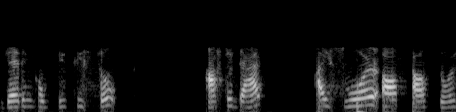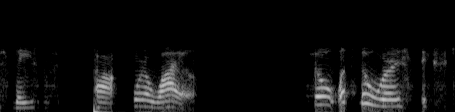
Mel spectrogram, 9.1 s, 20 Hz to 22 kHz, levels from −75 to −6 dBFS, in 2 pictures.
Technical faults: RealAudio 14.4 codec; DC step

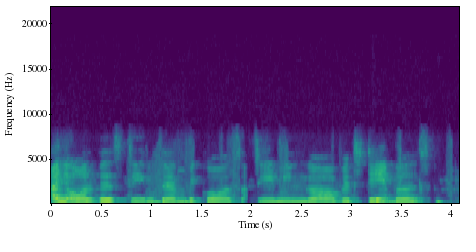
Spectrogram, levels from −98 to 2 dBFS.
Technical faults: speech suppressed in double talk; short concealed packet loss

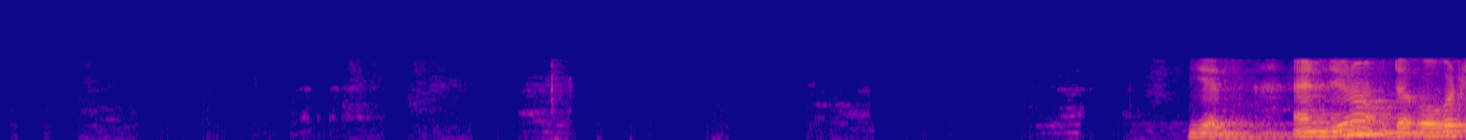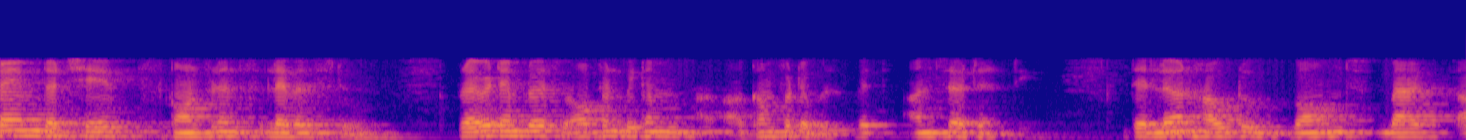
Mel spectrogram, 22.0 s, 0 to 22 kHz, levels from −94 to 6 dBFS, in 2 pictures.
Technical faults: none

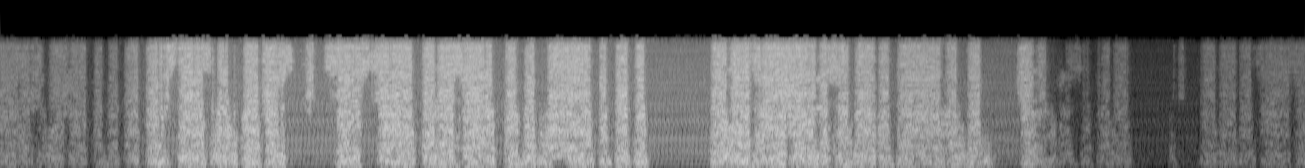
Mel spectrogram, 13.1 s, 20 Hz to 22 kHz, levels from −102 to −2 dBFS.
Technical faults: automatic gain falling

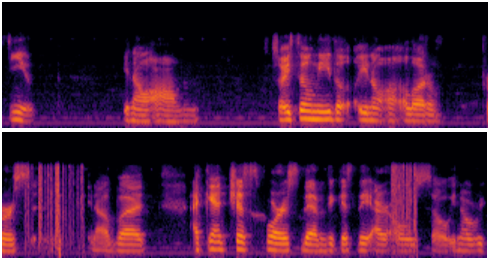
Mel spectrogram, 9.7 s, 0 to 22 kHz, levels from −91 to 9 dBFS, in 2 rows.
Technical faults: short concealed packet loss; lost packet rebuilt from error correction; cable scratch noise

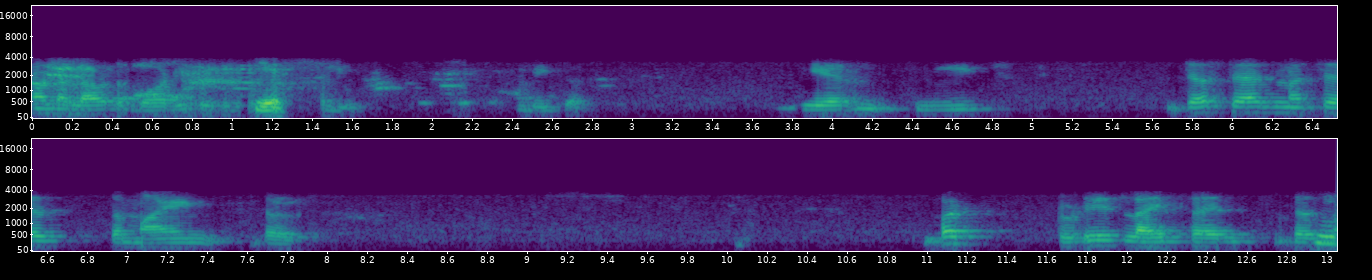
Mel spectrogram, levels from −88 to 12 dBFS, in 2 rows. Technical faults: G.729 codec

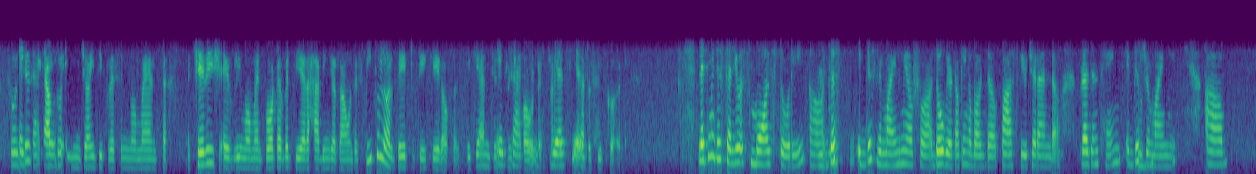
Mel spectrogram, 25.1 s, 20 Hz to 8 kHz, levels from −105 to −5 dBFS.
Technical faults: G.729 codec

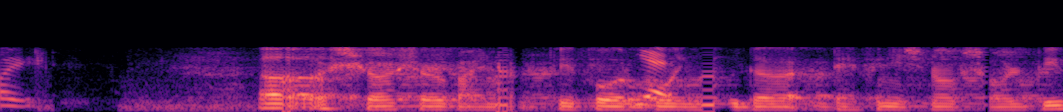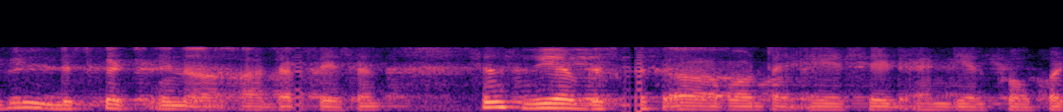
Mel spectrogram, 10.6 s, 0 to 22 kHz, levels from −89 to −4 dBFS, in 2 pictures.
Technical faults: echo with no canceller; Bluetooth CVSD headset codec; Bluetooth headset packet repeated

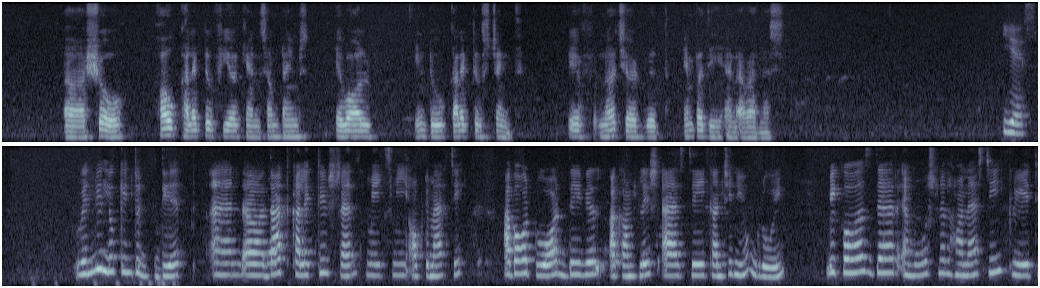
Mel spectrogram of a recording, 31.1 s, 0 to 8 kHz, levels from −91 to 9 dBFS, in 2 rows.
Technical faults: echo leak

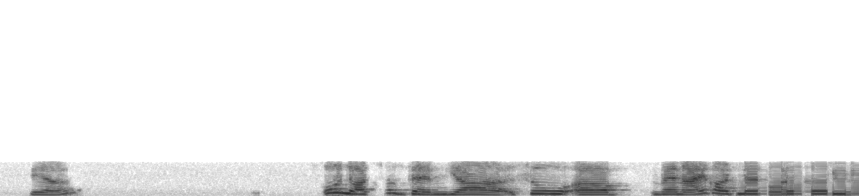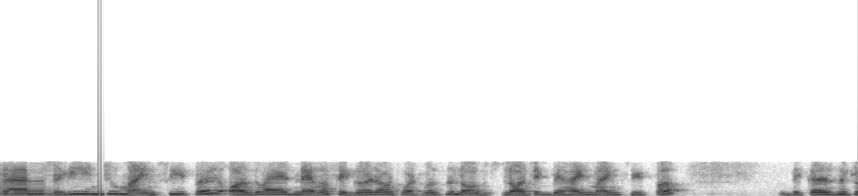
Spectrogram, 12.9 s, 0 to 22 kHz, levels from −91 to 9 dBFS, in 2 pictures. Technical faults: GSM full-rate codec; robotic sound from repeated short buffers; chunks out of order

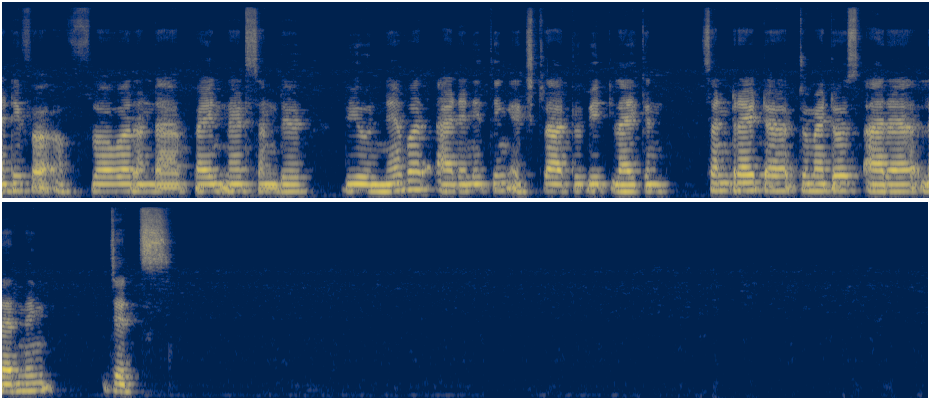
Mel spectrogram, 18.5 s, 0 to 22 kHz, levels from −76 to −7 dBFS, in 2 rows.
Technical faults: none

